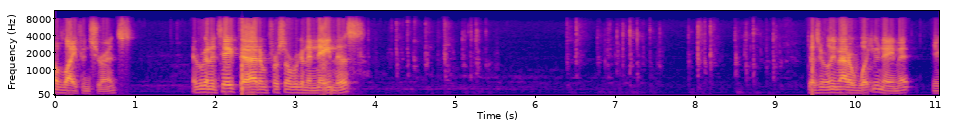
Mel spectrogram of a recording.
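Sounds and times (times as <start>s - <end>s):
typing on computer keyboard: 3.8s - 5.6s, 6.4s - 9.2s.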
